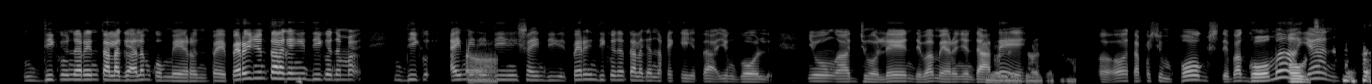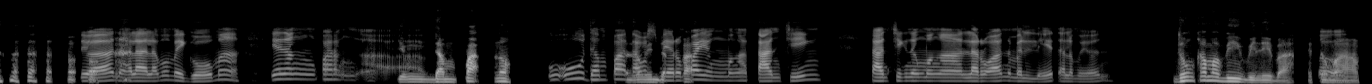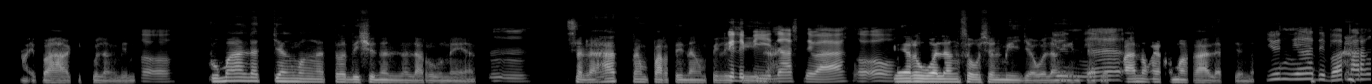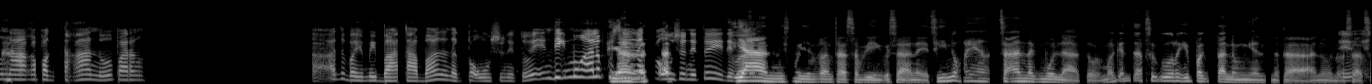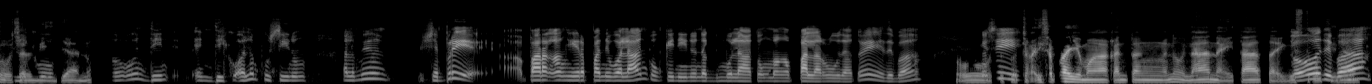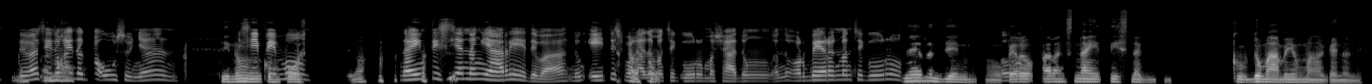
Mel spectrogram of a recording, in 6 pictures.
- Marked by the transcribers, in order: other background noise; laugh; laughing while speaking: "Oo"; chuckle; tapping; chuckle; laughing while speaking: "Oo"
- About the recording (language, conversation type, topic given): Filipino, podcast, Anong larong kalye ang hindi nawawala sa inyong purok, at paano ito nilalaro?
